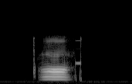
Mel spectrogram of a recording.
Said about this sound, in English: Now I can hear my phone beeping, which means my battery's about to die.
